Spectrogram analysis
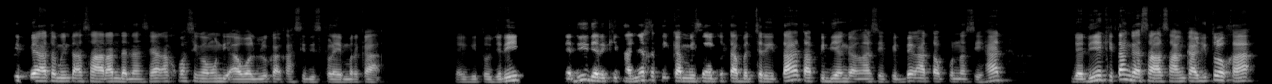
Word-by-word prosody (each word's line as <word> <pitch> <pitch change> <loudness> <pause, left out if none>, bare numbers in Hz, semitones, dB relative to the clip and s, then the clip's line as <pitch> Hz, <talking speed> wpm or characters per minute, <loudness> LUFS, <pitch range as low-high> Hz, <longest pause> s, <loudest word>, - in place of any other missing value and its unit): feedback 180 -2 +4
atau - - 0
minta 150 -1 -1
saran 140 0 +3
dan - - +2
nasehat, 140 +3 -2
aku - - -12
pasti 155 -1 -10
ngomong 140 0 -3
di 140 - -2
awal 125 0 +2
dulu, 130 +2 -7
Kak, - - -4
kasih 125 +1 -12
disclaimer, 120 +1 -5
Kak, 115 -2 -4 0.7
kayak 115 - -13
gitu. 125 - -10
Jadi, 165 +11 +3 0.5
jadi 265 -6 0 0.2
dari 155 - 0
kitanya 155 +2 -1
ketika 185 -4 -3
misalnya 145 -1 -1
kita - - +2
bercerita, 135 +1 0
tapi 150 -7 -1
dia 140 - +2
nggak 135 -2 -1
ngasih 130 0 -5
feedback 130 +5 -3
ataupun 135 -1 -5
nasihat, 125 - -3 0.7
jadinya 165 +12 +3
kita 200 +2 +1
nggak 175 -5 +3
salah 145 - +5
sangka, 145 +1 0
gitu 165 +5 -3
loh, 190 - +6
Kak. 170 +4 +2
140 Hz, 195 wpm, -22 LUFS, 125-160 Hz, 0.7 s, loh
